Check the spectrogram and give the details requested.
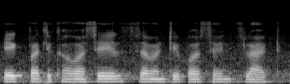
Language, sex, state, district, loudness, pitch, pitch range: Hindi, male, Uttar Pradesh, Lucknow, -17 LUFS, 125 Hz, 125-130 Hz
